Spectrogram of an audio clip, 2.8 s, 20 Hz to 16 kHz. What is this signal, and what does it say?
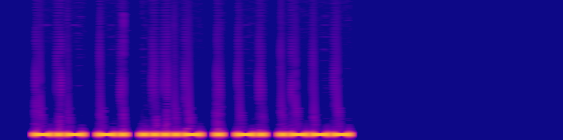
Morse code, heard as a keyed tone, about 46 wpm, 700 Hz. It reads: KN4ENJ
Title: USA Call Signs - 6 Characters - Repeated 2x - 45wpm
